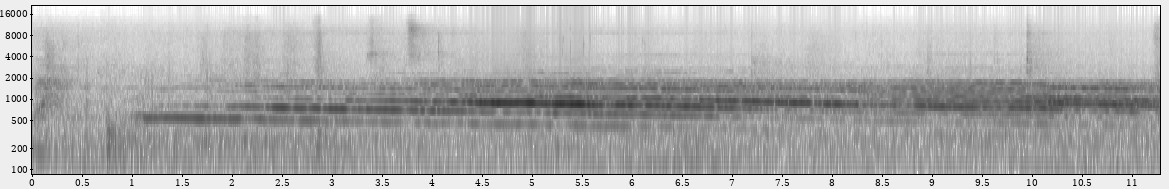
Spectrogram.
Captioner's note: moose call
